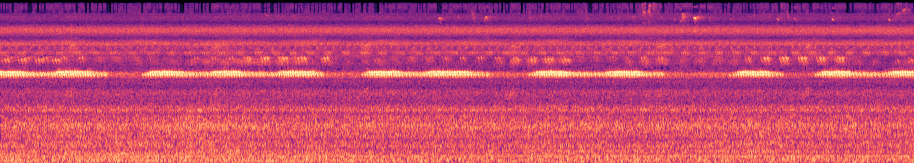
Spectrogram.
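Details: Night crickets: a chorus of high, buzzy trills coming in pulses of about a second, nine or so in a row, over a constant high-pitched insect hum.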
